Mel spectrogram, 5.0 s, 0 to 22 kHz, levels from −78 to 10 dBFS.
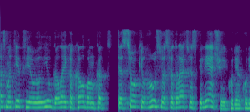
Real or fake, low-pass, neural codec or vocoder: real; 7.2 kHz; none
